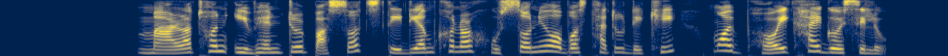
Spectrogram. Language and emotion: Assamese, disgusted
